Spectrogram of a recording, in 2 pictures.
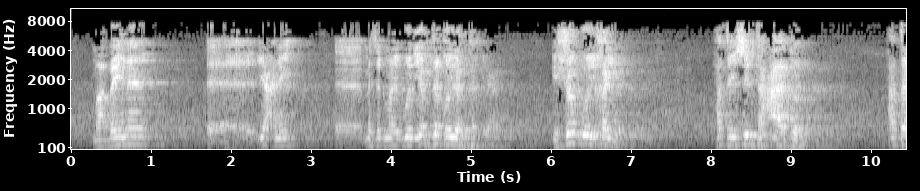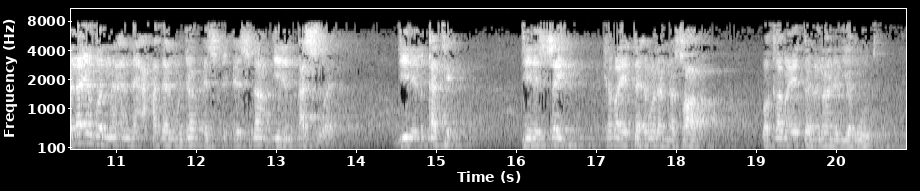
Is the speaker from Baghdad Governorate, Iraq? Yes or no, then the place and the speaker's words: yes; Baghdad, Baghdad Governorate, Iraq; صار انفجار عندنا في بغداد بالمحمودية بالإسكندرية بالمسيب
